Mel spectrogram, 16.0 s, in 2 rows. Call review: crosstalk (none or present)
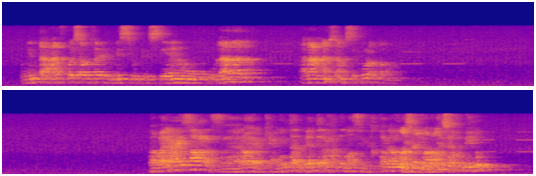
present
